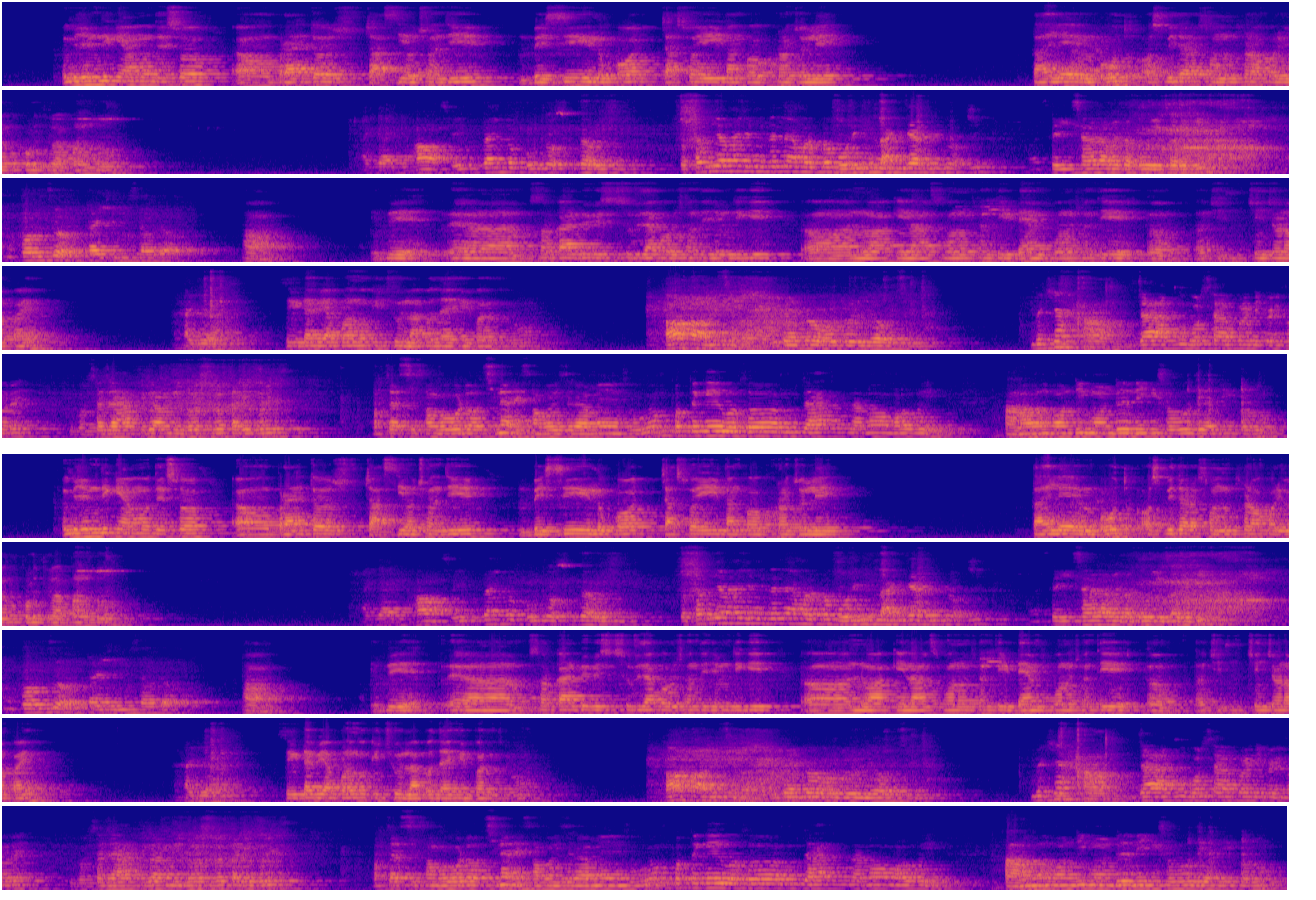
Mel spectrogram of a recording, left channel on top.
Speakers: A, on the right; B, on the left.
A: ଯେମିତି କିି ଆମ ଦେଶ ଅ ପ୍ରାୟତ ଚାଷୀ ଅଛନ୍ତି ବେଶୀ ଲୋକ ଚାଷ ହେଇ ତାଙ୍କ ଘର ଚଲେ। ତାହେଲେ
B: ଆଜ୍ଞା
A: ବହୁତ ଅସୁବିଧାର ସମ୍ମୁ ଣ କରିବାକୁ ପଡୁଥିବ ଆପଣଙ୍କୁ।
B: ଆଜ୍ଞା ଆଜ୍ଞା ହଁ ସେଇଥିପାଇଁ ତ ବହୁତ ଅସୁବିଧା ହଉଛି। ତଥାପି ଆମେ ଯେମିତି ହେଲେ ଆମର ଏପଟେ ବୋରିଙ୍ଗ ଲାଇନ୍ ଯାହା ଯେମିତି ଅଛି ସେଇ ହିସାବରେ ଆମେ ତାକୁ ଇଏ କରିକି କରୁଛୁ ଆଉ ଟାଇଜେନିସ୍ ଦଉ
A: ହ ଏବେ ଆ-ଆ-ଆ ସରକାର ବି ବେଶୀ ସୁବିଧା କରୁଛନ୍ତି ଯେମିତିକି ଅ-ଅ-ଅ ନୂଆ କେନାଲସ ବନାଉଛନ୍ତି ଡ୍ୟାମ୍ସ୍ ବନାଉଛନ୍ତି। ତ ଅ ଚିଚ୍ ଚିଞ୍ଚନାପାଏ।
B: ଆଜ୍ଞା।
A: ସେଇଟା ବି ଆପଣଙ୍କ କିଛୁ ଲାଭଦାୟ ହେଇପାରୁଥିବ।
B: ହଁ ହଁ ନିଶ୍ଚିନ୍ତ। ସେଥିପାଇଁ ତ ବହୁତ ଇଏ ଅଛି। ଦେଖିଆ
A: ହଁ
B: ଯାହା ଆଗୁ ବର୍ଷ ବର୍ଷା ଉପରେ ଡିପେଣ୍ଡ କରେ ବର୍ଷା ଯାହା ଥିବ ଆମେ ନିର୍ଭରଶୀଳ ତାରି ଉପରେ। କଣ ଚାଷୀ ସଂଘ ଗୋଟେ ଅଛି ନା ସେ ସଂଘ ହିସୟରେ ଆମେ ସବୁ ଆମ ପ୍ରତ୍ୟେକ ବର୍ଷ ଆମର ଯାହା ସବୁ ଧାନ ଅମଳ ହୁଏ ଆମର
A: ହଁ
B: ମଣ୍ଡି ମଡି ଟ୍ରେନିଂଗ ସବୁ କରୁ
